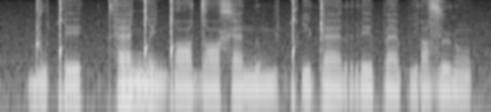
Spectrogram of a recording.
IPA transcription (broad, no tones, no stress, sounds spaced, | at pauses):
ɖ u ǃ e | t̪ʰ æ ŋ͡ǃ e ŋ͡ǃ ɑ d ɑ x æ n ɯ m y ǃʼ i ʈ æː r e p æ p i ɾ ɑ z ø ɽ õ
